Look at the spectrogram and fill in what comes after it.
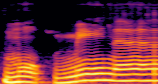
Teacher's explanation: حمزہ ساکن کو جھٹکے کے ساتھ ادا کیا جائے گا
